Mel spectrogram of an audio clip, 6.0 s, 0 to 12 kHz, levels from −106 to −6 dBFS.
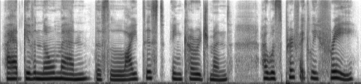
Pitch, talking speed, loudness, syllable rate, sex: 215 Hz, 120 wpm, -17 LUFS, 3.9 syllables/s, female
